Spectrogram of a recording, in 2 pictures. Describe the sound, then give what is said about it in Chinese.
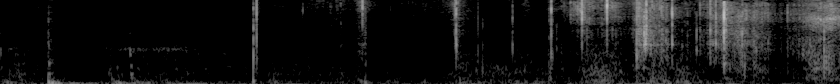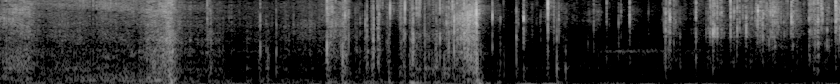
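Something is being torn open, giving a quiet run of irregular crinkly rips and crackles over a soft low hum, with no talking. “给你撕开”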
